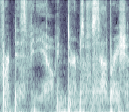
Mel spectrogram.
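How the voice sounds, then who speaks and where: A man is speaking. He whispers. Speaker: ASMR gaming creator. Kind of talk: relaxed rambling commentary over gameplay. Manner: whispered; soft-spoken, slow.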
